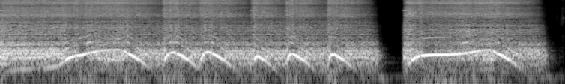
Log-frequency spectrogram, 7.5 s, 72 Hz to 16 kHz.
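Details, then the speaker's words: Delta Force 35 monohull RC boat after new 1/4" stuffing tube, greased 3/16 (.187) flex shaft and stinger install: motor whirs up and down smoothly with no rattle or binding, though a bearing may be starting to go bad; normal flex shaft spin-up. "just give the motor a little spin up and see how she acts"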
